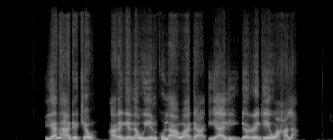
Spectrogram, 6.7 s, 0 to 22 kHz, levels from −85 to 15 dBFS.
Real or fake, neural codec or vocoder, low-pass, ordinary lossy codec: fake; autoencoder, 48 kHz, 32 numbers a frame, DAC-VAE, trained on Japanese speech; none; none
